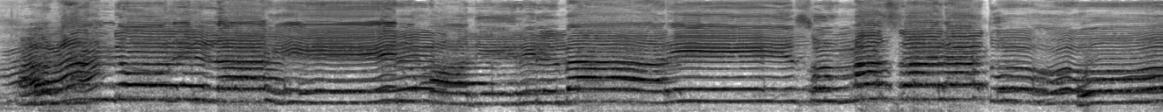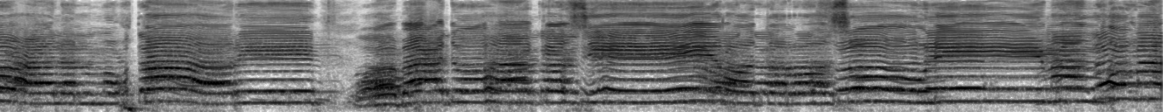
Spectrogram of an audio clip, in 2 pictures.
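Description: A group of boys chanting Arabic verse together to a melodic tune. There is a short breath pause between lines about eleven seconds in.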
